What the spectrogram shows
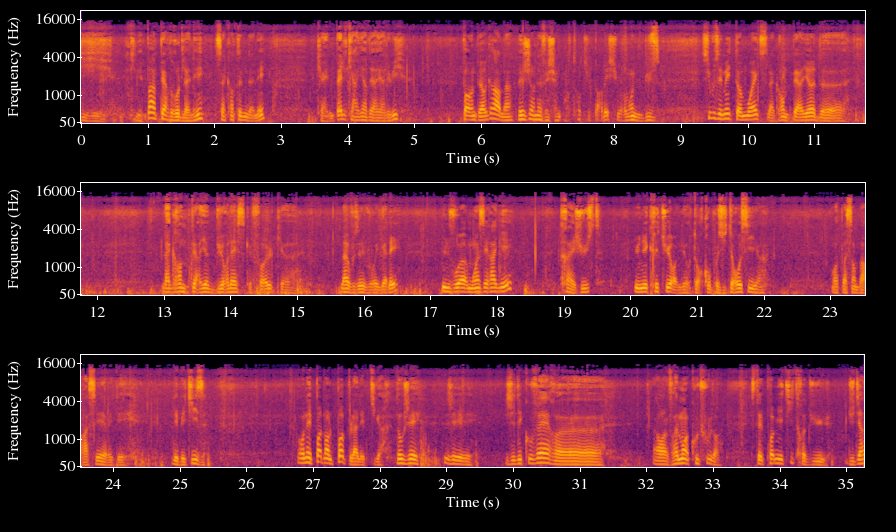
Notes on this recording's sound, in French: Une autre façon d&#39;enregistrer du podcast : le street cast. Une autre façon d'enregistrer du podcast : le street cast.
